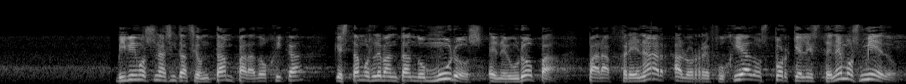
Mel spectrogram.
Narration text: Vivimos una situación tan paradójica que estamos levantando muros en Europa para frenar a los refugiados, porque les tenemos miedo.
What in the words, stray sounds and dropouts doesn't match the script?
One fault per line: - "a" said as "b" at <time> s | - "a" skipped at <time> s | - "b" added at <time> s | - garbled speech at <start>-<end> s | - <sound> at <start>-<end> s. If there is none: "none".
none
